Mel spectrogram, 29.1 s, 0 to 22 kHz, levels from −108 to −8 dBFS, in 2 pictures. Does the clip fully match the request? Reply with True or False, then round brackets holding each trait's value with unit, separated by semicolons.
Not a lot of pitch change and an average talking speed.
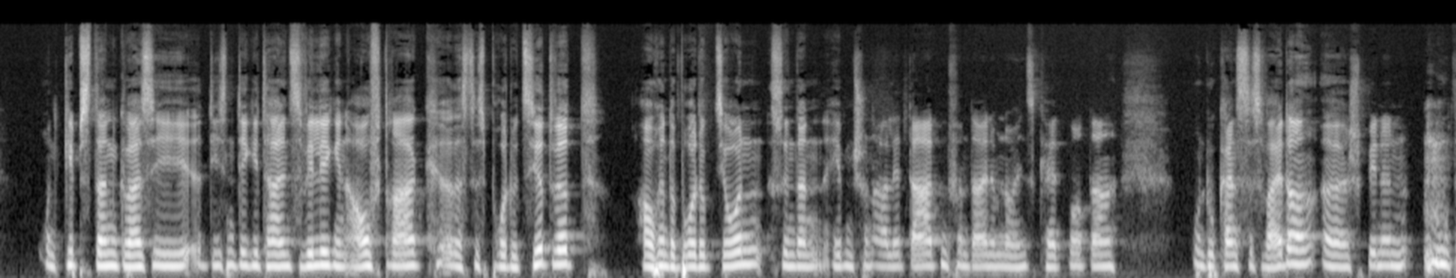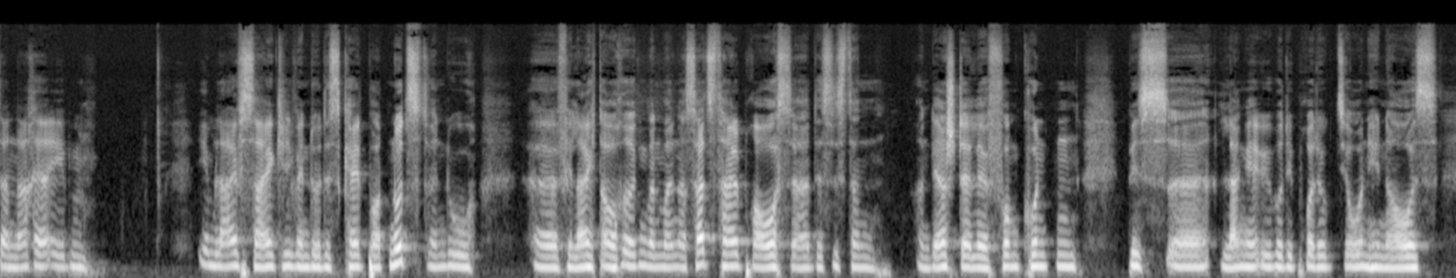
True (2.1 semitones; 145 wpm)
